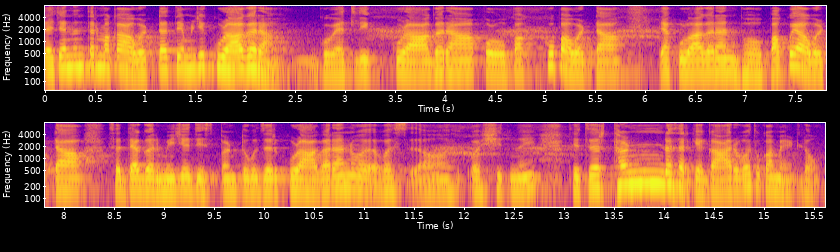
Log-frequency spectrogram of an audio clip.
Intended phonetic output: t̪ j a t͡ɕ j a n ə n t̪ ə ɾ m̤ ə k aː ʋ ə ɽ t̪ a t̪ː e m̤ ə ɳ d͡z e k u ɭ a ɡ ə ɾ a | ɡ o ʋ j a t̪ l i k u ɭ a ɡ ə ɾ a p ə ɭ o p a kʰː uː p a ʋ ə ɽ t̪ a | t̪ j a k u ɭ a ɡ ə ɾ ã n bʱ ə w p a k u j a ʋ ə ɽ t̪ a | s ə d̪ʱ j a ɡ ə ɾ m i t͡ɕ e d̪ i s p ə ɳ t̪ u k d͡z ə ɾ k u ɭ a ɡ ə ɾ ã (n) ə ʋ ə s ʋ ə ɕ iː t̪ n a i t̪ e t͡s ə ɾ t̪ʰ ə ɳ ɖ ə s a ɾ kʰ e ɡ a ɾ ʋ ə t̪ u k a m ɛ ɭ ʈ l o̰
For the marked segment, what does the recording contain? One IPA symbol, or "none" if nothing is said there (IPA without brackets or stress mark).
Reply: n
